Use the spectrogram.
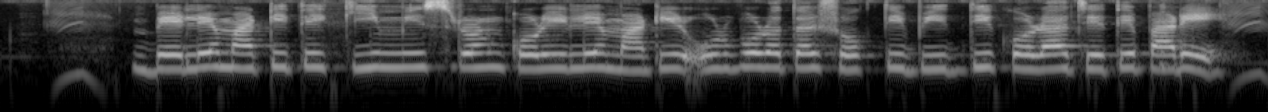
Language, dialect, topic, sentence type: Bengali, Jharkhandi, agriculture, question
